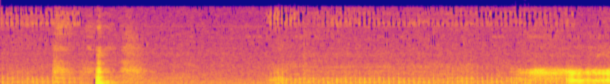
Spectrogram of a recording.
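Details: Pet dog named Lucky growling in frustration and anger as two people take away his bone; a low, rough, pulsing rumble comes in stretches, broken by a sharp knock near the first second, with faint talking and rustling around it.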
